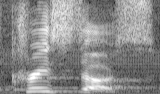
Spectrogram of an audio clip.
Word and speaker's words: Christos: it every single week christ in greek highlighted in red there is christos okay that's how you pronounce it and its definition is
